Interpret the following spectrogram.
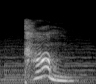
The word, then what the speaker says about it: thumb: call it it's your thumb in this word also the letter B remains silent we don't call it a thumb we call it a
